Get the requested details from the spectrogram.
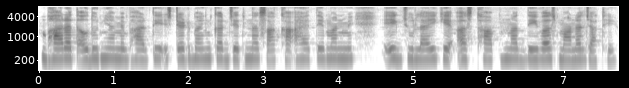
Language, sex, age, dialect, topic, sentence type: Chhattisgarhi, female, 18-24, Northern/Bhandar, banking, statement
